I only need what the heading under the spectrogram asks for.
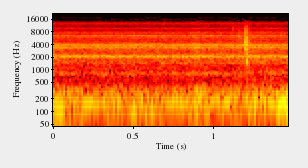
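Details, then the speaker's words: Coleman 500 white-gas stove, preheated, valve full open then back a quarter: steady even hissing roar, no spitting or surging; burning vapor cleanly and running well. "We're going to go full and back a quarter. Now we've got a nice burn. The stove actually runs really well."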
